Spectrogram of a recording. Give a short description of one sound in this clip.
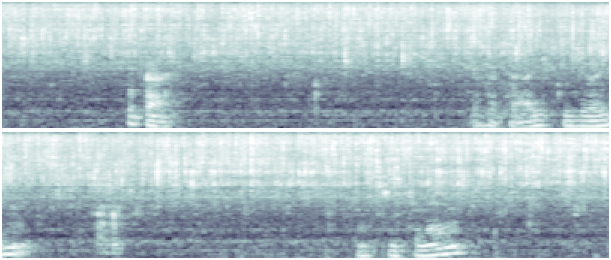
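A man speaks briefly and calmly close by.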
